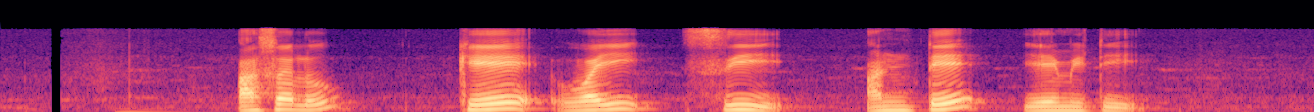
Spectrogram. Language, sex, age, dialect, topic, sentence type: Telugu, male, 41-45, Central/Coastal, banking, question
